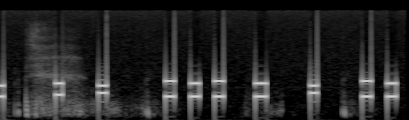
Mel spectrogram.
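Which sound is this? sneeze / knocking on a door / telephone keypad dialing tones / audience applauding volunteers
telephone keypad dialing tones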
